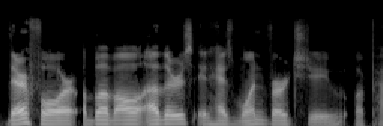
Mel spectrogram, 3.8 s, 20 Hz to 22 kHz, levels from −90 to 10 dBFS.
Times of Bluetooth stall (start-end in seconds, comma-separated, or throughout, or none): none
